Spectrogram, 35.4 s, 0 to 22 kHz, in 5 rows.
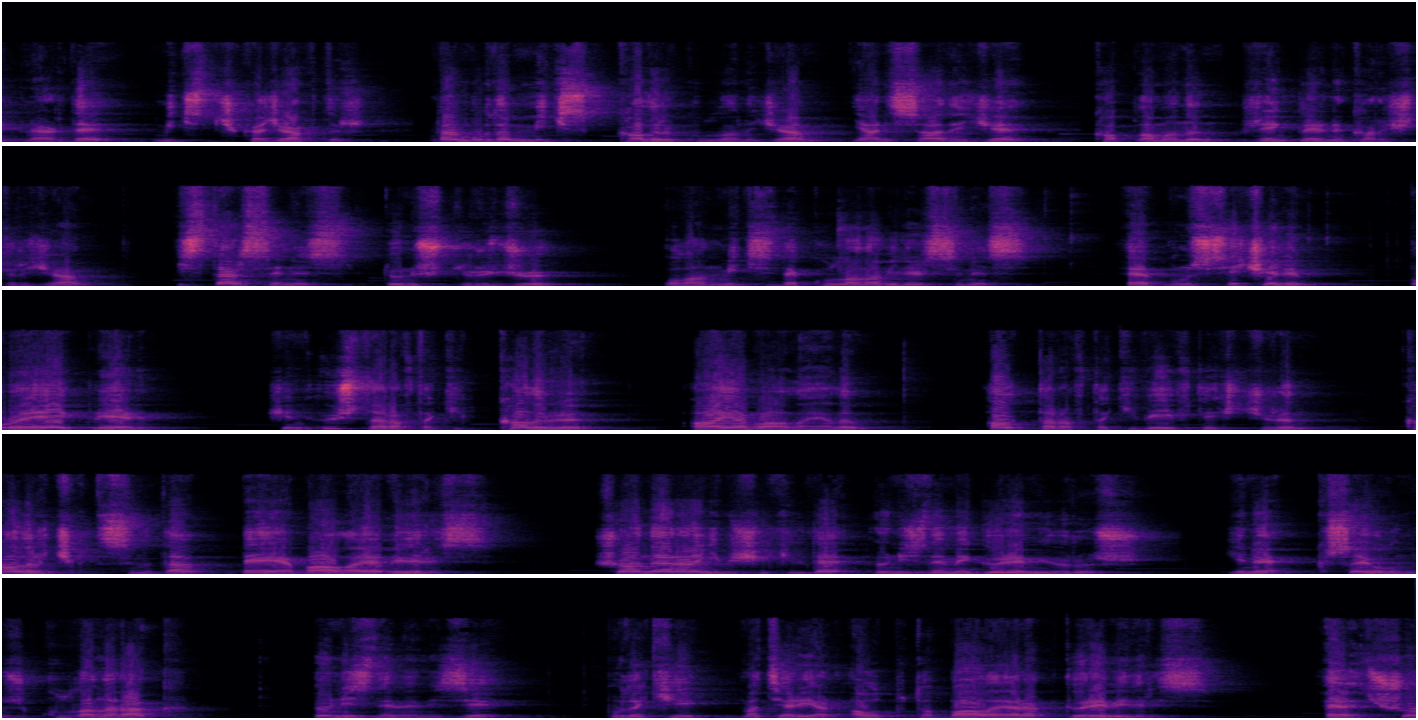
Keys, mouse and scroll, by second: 14.6 middle click, 17.2-18.4 drag, 18.8 middle click, 21.7-23.6 drag, 24.4-25.5 middle drag, 29.1 ctrl+shift+click, 31.3 middle click.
